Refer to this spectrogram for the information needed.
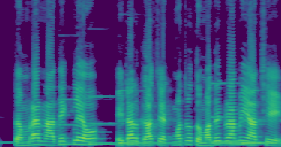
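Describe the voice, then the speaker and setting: At a moderate pace, a female-sounding voice does a cartoonish character voice with a fairly high pitch and very wide pitch swings, with clear background noise present. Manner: courteous, respectful.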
